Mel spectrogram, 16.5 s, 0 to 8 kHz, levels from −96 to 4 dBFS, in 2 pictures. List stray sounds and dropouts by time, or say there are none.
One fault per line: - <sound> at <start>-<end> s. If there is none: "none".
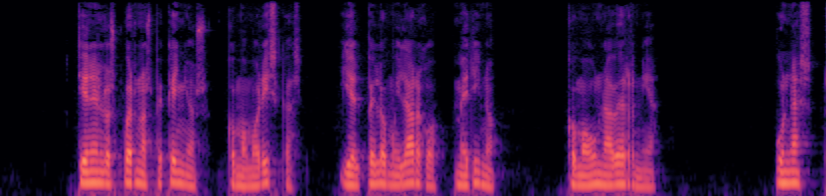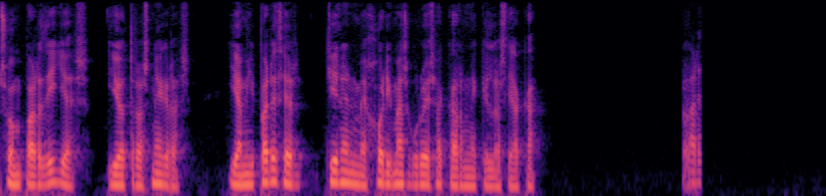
- laugh at 15.1-15.3 s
